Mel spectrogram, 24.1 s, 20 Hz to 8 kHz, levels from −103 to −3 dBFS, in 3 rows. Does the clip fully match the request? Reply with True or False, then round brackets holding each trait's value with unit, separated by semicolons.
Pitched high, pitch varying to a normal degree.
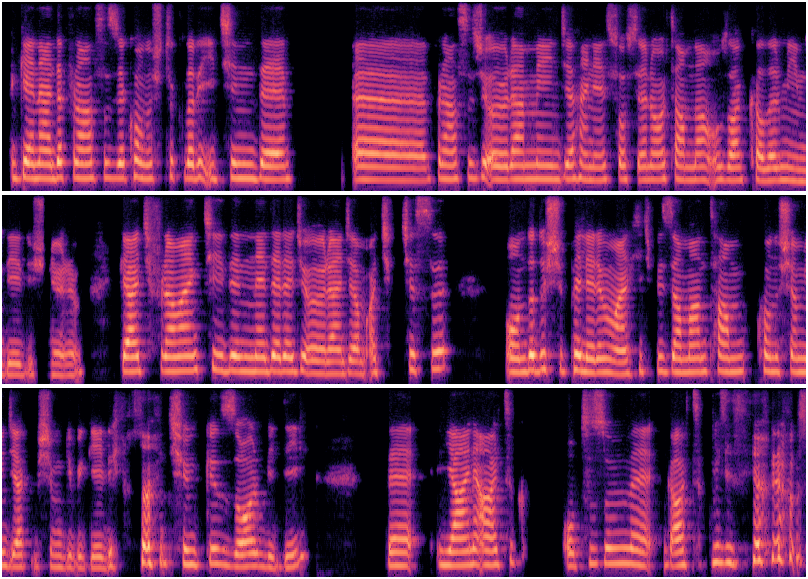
False (220 Hz; 2.3 semitones)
